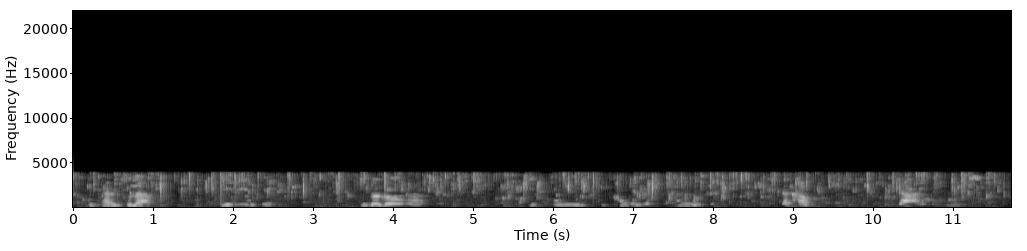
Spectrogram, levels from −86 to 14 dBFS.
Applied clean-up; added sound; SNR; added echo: classical method WPE with log-MMSE.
